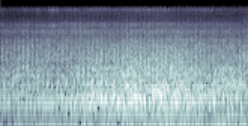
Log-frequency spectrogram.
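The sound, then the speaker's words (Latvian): A helicopter lands on a helipad at a hospital, its rotor thumping in a fast steady pulse over a dense, broad engine rush that holds loud throughout, with no voices. “Kad helikopters nolaidies laukumā pie slimnīcas, medicīniskais personāls gatavs saņemt cietušos un izvērtēt, kādu palīdzību sniegt.”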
